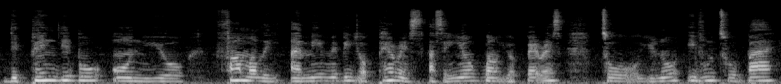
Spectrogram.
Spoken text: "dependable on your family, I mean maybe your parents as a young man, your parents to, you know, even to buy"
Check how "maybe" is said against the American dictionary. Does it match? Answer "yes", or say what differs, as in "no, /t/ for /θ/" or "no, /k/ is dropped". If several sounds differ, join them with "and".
yes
